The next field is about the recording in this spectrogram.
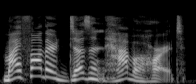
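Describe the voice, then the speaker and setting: A woman's voice: medium pitch, huge pitch swings, measured pace, bright, forceful tone, no room sound, voice pushed up, full character voice. A woman voicing a defiant, weary nineteen-year-old female prisoner with guarded, dry sarcasm in an audiobook. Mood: sarcastic, defiant. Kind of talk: audiobook character acting.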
